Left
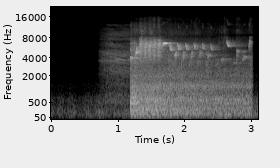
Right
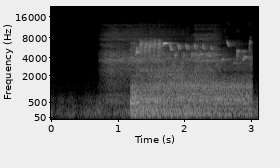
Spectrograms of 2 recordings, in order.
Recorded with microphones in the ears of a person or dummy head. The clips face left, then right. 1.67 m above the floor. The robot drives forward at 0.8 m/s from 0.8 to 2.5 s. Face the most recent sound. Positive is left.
turn(degrees=35)  # may be behind; listen again after turning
